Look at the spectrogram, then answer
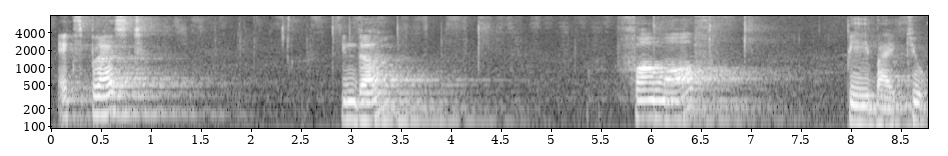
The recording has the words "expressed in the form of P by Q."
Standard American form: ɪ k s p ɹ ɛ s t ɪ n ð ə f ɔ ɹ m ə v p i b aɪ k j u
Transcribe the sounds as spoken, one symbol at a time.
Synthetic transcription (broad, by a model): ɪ k s p ɹ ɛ s t ɪ n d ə f ɔ ɹ m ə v p i b aɪ k j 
